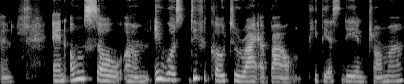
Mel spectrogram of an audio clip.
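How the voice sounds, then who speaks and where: A woman speaks with a Vietnamese accent at a medium pitch and a moderate pace. Her dark, mellow voice is somewhat breathy, with ordinary pitch variation. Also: quiet background. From southern Vietnam. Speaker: author. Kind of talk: interview conversation.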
